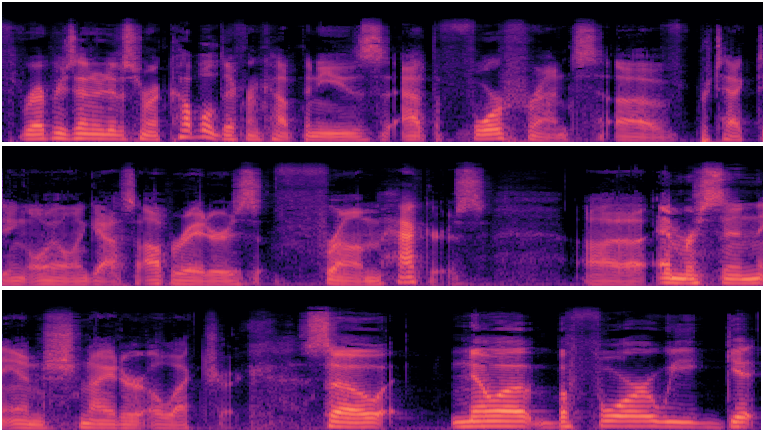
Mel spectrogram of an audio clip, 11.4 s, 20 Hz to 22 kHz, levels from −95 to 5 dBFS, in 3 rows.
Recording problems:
garbled, watery; slightly; nothing above 11 kHz

